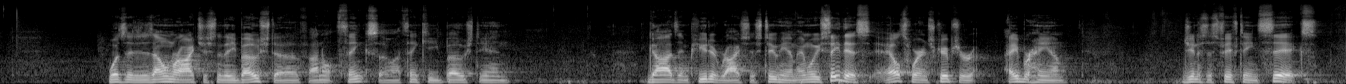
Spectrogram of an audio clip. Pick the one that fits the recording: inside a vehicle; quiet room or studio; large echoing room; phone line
large echoing room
